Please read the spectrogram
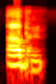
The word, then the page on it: urban: Indian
